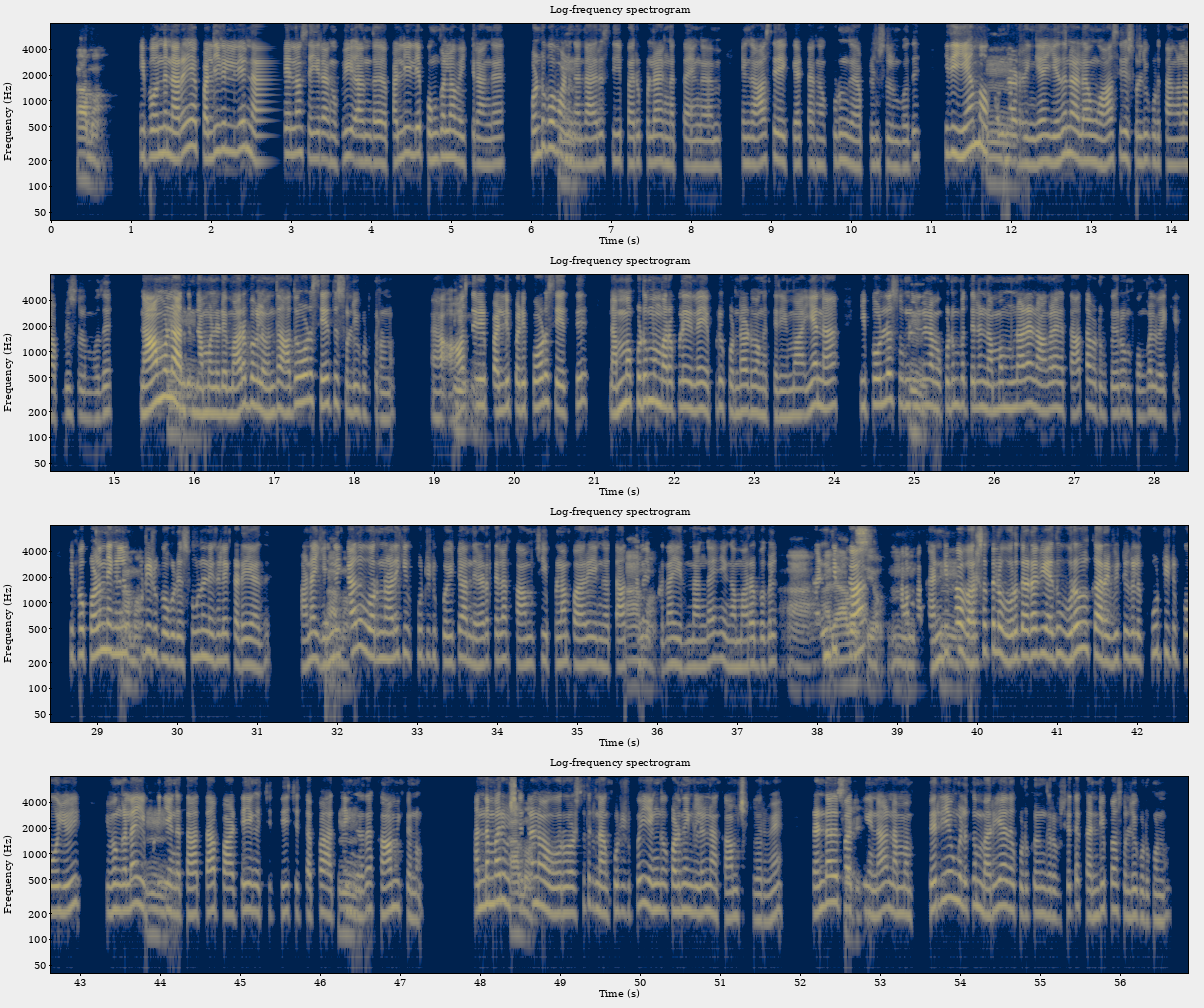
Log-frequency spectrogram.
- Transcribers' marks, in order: distorted speech; other noise
- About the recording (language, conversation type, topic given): Tamil, podcast, குடும்ப மரபை அடுத்த தலைமுறைக்கு நீங்கள் எப்படி கொண்டு செல்லப் போகிறீர்கள்?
